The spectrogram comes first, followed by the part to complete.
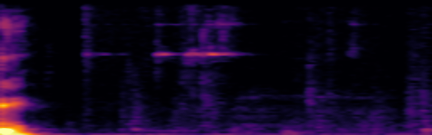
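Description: A man's voice finishing a drawn-out word, then a pause of faint room tone with a couple of small soft noises.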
